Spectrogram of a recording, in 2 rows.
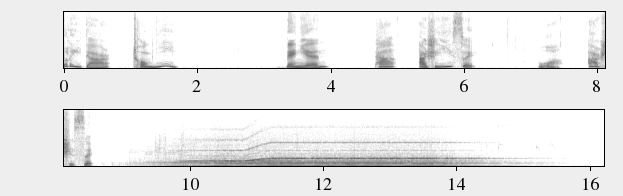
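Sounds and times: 
speech: 0.0s - 1.8s, 3.3s - 4.0s, 4.7s - 6.2s, 7.1s - 8.6s
text message alert chord tone: 9.2s - 15.2s.

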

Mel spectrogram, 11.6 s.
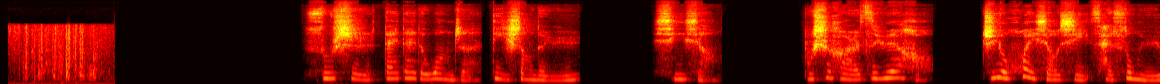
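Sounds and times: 
crows' wings flapping as birds burst from branches: 0.1s - 1.2s
speech: 3.1s - 5.9s, 6.6s - 7.3s, 8.0s - 11.5s.

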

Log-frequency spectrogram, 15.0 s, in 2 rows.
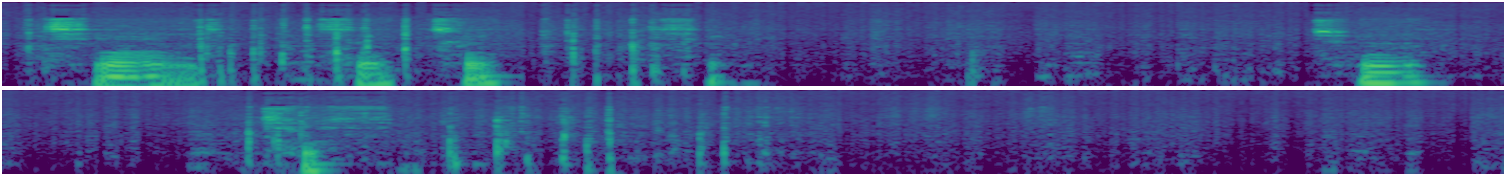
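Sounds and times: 
quiet voice murmuring: 0.1s - 3.7s, 6.5s - 7.3s, 8.5s - 11.5s
speech: 0.2s - 1.2s, 1.8s - 2.6s, 6.8s - 7.2s
typing Chinese text on a computer keyboard: 1.0s - 3.4s.

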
